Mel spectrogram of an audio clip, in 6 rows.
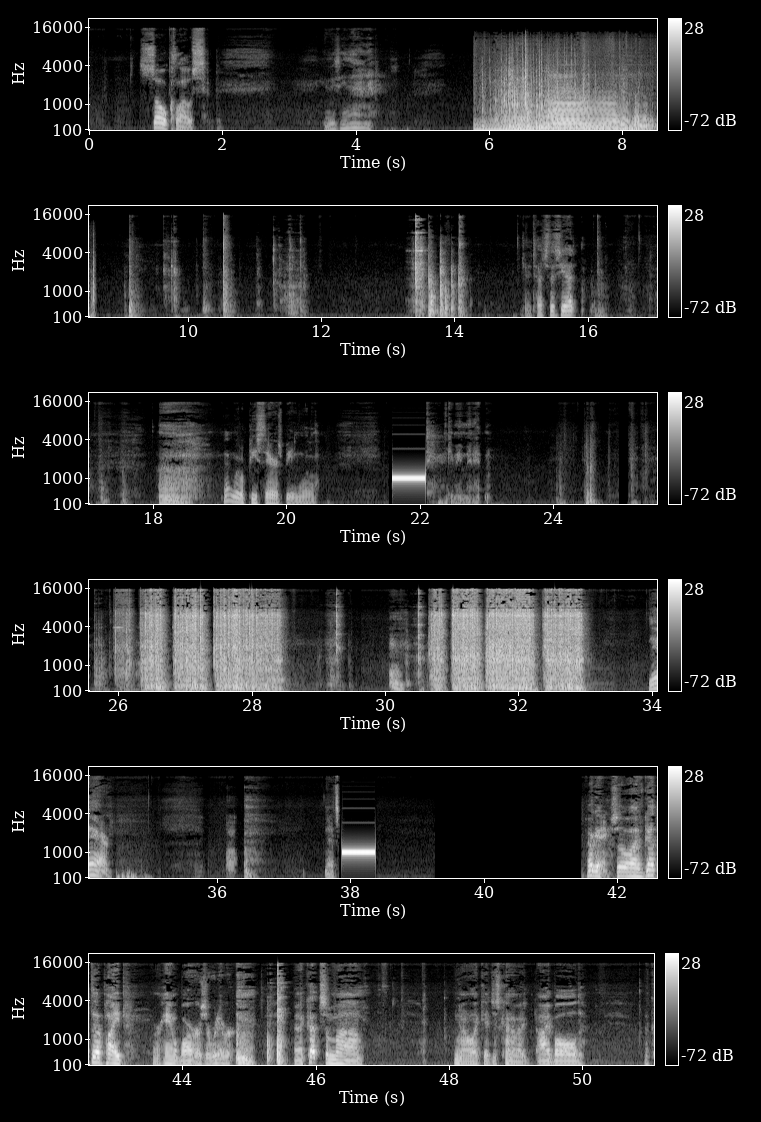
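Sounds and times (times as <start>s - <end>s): drill trigger blips: 5.8s - 7.6s, 30.6s - 33.0s
loud pitched hum: 5.8s - 8.5s
cordless drill boring into steel: 25.9s - 28.5s, 30.6s - 33.0s.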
